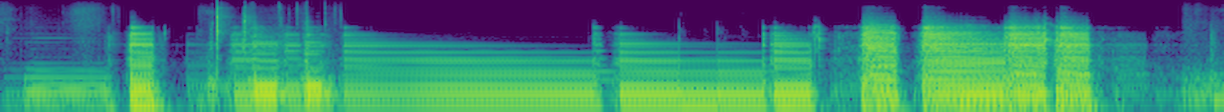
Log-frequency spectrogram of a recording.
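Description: An electric guitar plays through a Strawberry Red Overdrive Deluxe pedal at low gain (about nine o'clock), bass and mid at zero, treble slightly boosted, presence at three o'clock: a few strummed chords ringing out and sustaining, then a burst of quick choppy strums, fairly loud with no voices.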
